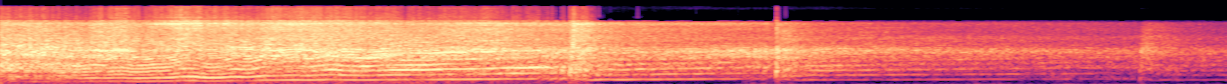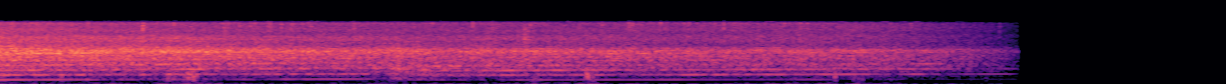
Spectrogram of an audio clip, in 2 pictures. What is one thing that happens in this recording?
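A rally car engine roars and revs hard as the car speeds past close by, then fades into the distance.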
